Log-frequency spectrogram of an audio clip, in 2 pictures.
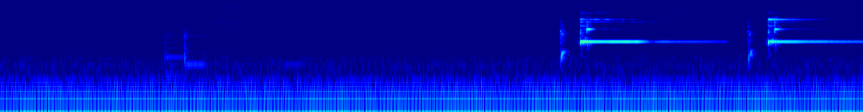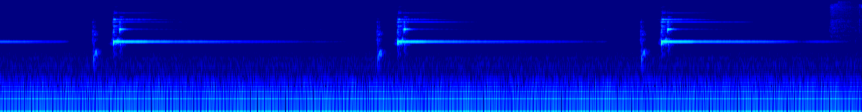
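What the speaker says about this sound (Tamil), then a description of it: "பாருங்க மெசேஜ் வந்துகிட்டு இருக்குது, சரியா?" Messenger app notification chimes sound five times in an irregular sequence, each a short bright two-tone ding, over a steady low background rumble in a home setting.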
